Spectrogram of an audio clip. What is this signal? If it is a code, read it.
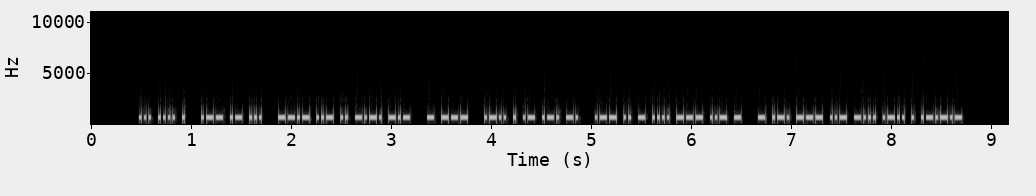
Morse code, heard as a keyed tone, about 50 wpm, 700 Hz. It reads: SHE WAS QUICK TO LEARN WITHOUT TROUBLE.
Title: Sentences from Top 1200 Words 50wpm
